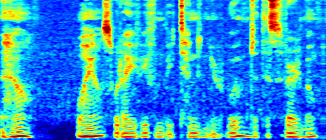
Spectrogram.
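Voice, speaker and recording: A man voicing an ancient, proud, possessive male dragon in an ASMR roleplay, speaking softly and slowly, sometimes in whispers. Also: steady tone, slight background noise. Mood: musing. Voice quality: very deep, soft-spoken. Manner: slow, measured, drops to whispers.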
